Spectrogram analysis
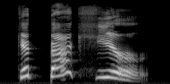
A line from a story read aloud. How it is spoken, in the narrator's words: howls, fighting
